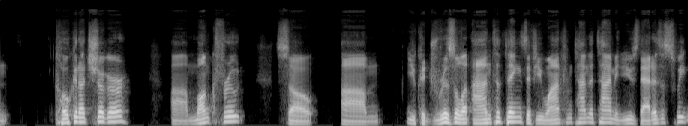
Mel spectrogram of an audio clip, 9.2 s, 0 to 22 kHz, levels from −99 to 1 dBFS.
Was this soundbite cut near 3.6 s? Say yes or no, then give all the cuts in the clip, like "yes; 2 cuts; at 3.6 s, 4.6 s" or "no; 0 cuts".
yes; 1 cut; at 3.6 s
